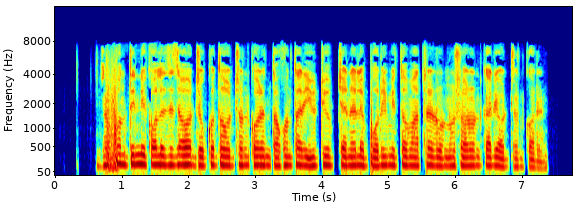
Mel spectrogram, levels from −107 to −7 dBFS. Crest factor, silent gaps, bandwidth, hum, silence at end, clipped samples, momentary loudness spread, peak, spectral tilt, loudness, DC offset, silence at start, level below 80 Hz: 14 dB; none; 7.8 kHz; none; 0.4 s; under 0.1%; 5 LU; 0 dBFS; -6 dB/octave; -14 LUFS; under 0.1%; 0.65 s; -48 dBFS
